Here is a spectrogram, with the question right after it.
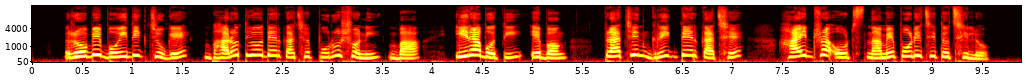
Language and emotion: Bengali, neutral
